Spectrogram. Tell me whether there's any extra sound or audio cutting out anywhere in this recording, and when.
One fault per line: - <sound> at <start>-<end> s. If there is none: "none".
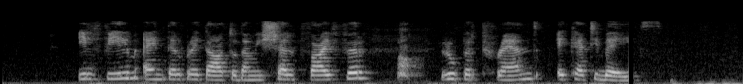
- bark at 4.0-4.3 s
- dropout at 6.3-6.3 s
